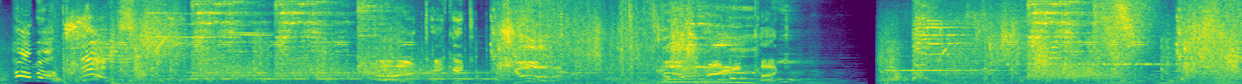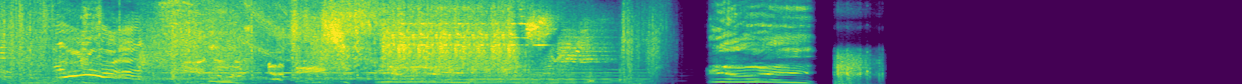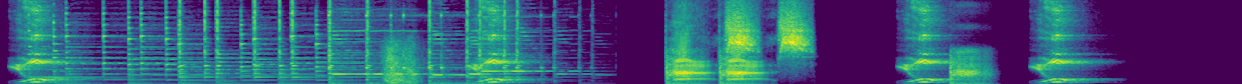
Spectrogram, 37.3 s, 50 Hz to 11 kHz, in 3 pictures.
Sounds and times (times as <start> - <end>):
Music: 1.7 - 8.7, 11.2 - 19.4, 25.1 - 31.0.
